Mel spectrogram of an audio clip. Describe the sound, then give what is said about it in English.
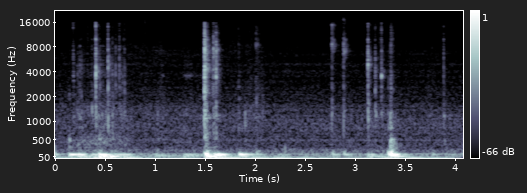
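Typing on a computer keyboard: quiet, irregular bursts of quick clacking keystrokes separated by short pauses. “If I can type.”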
